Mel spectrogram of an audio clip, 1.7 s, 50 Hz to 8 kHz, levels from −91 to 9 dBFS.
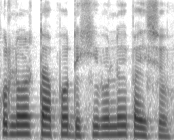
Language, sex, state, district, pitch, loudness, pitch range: Assamese, female, Assam, Kamrup Metropolitan, 175 Hz, -18 LUFS, 165-185 Hz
